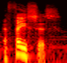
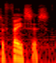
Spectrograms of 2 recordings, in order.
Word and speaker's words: Ephesus: of artamus at epes Ephesus I think it's pronounced Ephesus otherwise it sounds like feces which isn't oh no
